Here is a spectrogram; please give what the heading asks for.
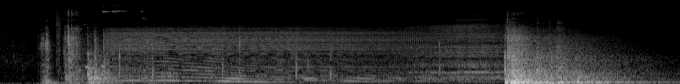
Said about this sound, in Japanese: また勝手に扉を閉めやがって。俺たちが来たって分かってるみたいだな。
